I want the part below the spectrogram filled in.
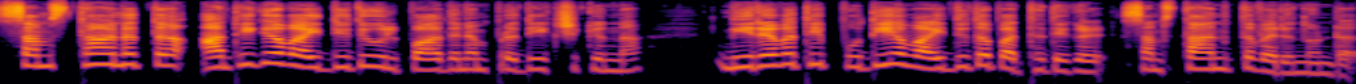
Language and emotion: Malayalam, neutral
